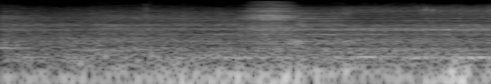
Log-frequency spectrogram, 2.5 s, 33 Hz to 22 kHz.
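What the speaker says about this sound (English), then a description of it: "a B Series train on the Fremantle line coming in onto platform number 1" Transperth B Series electric train pulling into a Fremantle line platform, a steady loud rumble of wheels and motors with a brief squeal of wheels, close by and without talk.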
